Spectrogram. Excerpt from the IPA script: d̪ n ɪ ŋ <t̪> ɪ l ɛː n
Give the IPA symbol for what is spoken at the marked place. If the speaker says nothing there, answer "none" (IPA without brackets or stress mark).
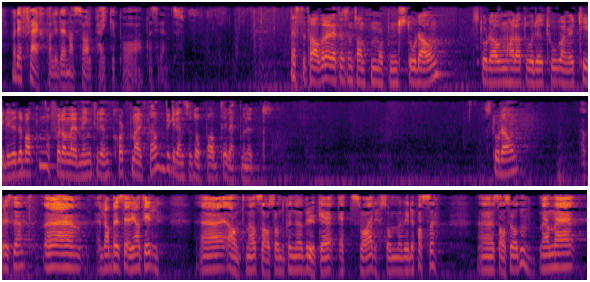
t̪ʰ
